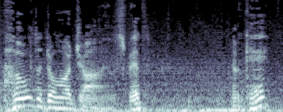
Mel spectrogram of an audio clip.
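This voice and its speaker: An actor playing a steady, watchful man in a radio drama, with a measured, terse manner. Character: steady, watchful, concerned man in a secret plot. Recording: loud vehicle rumble and ambience.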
